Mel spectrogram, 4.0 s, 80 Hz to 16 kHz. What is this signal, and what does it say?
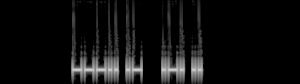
Morse code, heard as a keyed tone, about 30 wpm, 700 Hz. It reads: 8A RI
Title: Field Day Exchanges Encore - 30wpm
